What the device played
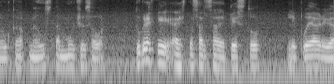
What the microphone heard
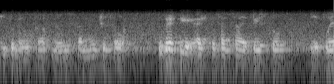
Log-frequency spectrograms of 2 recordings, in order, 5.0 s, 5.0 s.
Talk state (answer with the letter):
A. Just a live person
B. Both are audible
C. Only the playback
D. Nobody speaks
C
